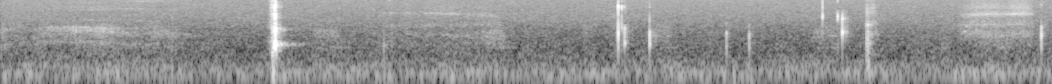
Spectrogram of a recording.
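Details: Hiccups: one sharp hiccup followed by a few fainter clicks in a quiet room.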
